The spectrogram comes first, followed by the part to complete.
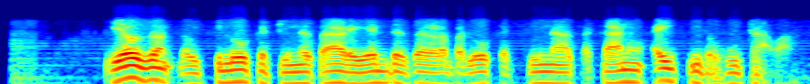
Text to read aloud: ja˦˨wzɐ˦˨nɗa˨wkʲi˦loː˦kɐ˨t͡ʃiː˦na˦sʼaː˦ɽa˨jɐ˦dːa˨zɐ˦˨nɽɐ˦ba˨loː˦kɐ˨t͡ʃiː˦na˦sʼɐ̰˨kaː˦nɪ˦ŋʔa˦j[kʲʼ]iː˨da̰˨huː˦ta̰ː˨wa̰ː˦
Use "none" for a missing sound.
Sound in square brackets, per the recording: kʲ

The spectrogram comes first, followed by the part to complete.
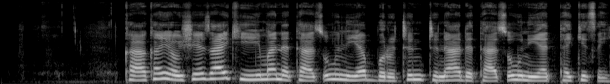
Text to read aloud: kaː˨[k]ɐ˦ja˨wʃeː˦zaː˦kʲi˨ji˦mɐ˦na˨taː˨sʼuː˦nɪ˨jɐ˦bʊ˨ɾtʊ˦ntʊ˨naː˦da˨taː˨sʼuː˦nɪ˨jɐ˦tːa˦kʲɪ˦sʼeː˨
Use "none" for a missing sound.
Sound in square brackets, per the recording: k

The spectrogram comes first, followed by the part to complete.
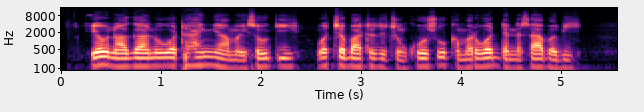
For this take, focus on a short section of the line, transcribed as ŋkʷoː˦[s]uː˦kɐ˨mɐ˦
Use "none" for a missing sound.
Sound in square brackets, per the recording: s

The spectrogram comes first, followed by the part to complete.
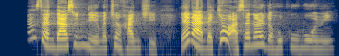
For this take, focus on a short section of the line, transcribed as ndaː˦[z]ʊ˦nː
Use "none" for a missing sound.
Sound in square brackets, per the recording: s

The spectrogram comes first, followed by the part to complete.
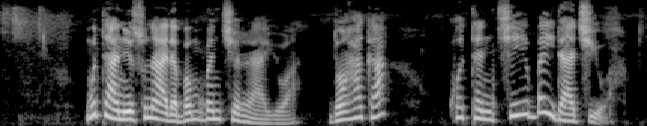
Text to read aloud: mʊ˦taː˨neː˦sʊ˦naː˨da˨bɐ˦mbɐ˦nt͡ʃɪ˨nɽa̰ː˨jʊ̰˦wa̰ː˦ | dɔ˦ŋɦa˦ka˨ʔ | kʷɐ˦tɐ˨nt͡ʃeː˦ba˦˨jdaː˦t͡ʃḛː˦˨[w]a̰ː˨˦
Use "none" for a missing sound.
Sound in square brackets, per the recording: w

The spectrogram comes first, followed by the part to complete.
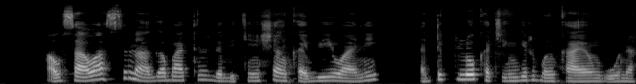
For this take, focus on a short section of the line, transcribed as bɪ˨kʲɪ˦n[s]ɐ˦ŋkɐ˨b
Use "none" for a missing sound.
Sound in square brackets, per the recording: ʃ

